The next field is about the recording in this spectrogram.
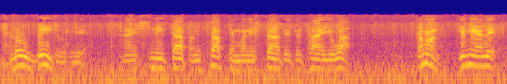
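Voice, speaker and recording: An actor playing a smug, rough gangster henchman in 1940s radio serial style. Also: medium pitch, normal speed, lightly acted. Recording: muffled, very noisy old radio recording.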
